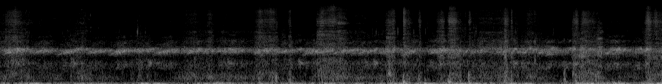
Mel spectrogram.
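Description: Male birds sing together in rhythm on deep snow in the Pacific Northwest mountains during the breeding season. Their fairly faint chorus forms a steady high-pitched band with pulsing beats over a rough, noisy background.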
